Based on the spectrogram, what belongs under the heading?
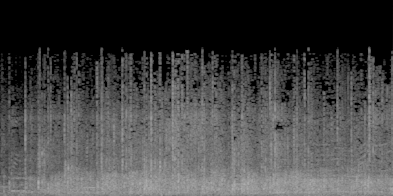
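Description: audience round of applause

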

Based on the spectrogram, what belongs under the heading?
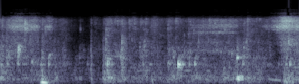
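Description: water splashing

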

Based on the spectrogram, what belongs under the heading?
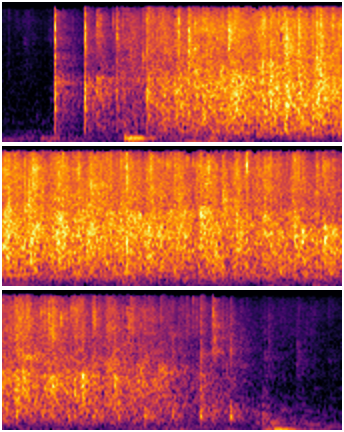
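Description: audience applause

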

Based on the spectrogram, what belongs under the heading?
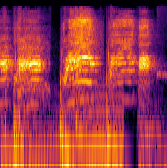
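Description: duck call being blown

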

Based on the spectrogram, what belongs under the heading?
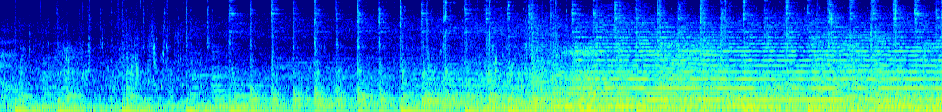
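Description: boat on the water

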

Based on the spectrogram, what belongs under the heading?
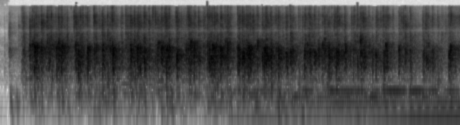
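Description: audience round of applause

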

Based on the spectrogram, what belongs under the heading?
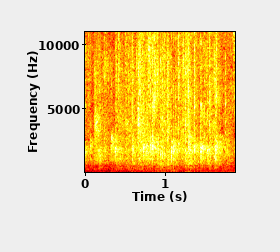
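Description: audience applause

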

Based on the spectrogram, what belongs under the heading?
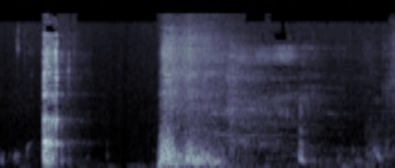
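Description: belch

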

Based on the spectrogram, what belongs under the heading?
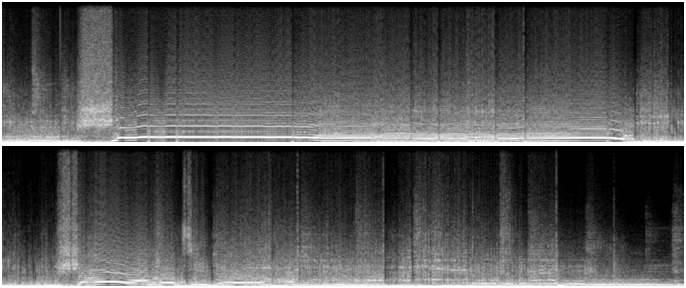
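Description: audience clapping and shouting

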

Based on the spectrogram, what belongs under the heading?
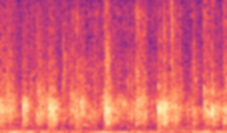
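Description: audience applauding

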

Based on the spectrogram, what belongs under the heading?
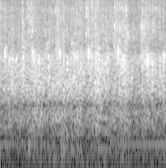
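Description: church audience clapping hands

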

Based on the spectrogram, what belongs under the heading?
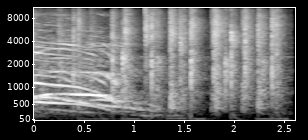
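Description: applause

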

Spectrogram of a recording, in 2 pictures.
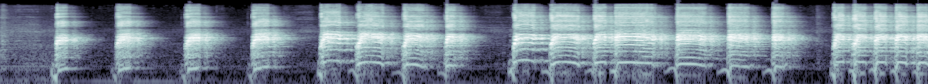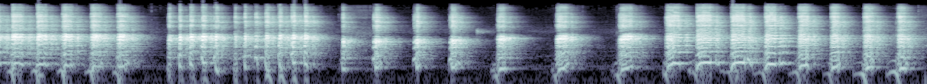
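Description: duck call being blown

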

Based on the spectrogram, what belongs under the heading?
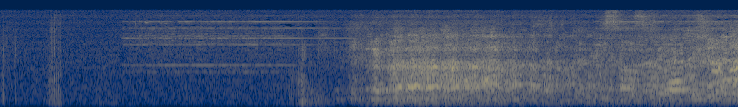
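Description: telephone ringing

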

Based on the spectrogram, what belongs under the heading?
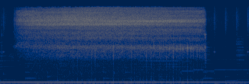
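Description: vape coil crackling

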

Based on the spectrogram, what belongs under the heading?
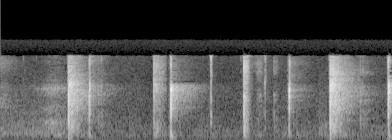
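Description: slow clap

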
